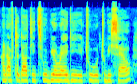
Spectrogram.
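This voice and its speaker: Bulgarian woman pitching her prototype. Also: monotone, dark tone. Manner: halting, non-native phrasing. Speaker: startup founder presenting. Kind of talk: pitch presentation.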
